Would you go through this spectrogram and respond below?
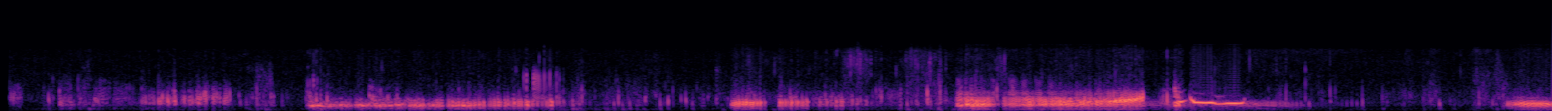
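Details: Long gurgling, rumbling growls in bursts with quiet gaps between: ordinary stomach growling from gas and fluid moving through the gut.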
